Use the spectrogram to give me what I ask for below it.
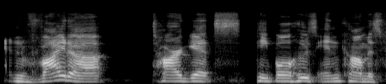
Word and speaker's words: VITA: The acronym for that is pronounced VITA like vitamin, not Vita like Velveeta cheese.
